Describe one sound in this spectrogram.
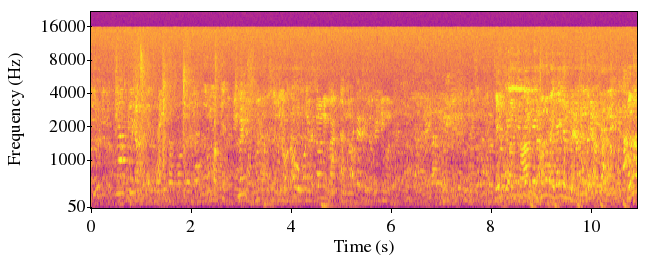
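A crowd chatters and calls out around an indoor arena.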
